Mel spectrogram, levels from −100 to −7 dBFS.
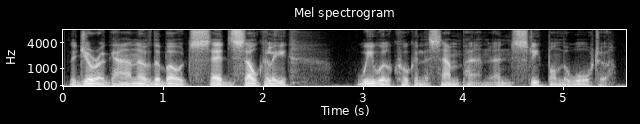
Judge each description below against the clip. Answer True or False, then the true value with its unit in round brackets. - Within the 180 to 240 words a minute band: True (190 wpm)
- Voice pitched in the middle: False (85 Hz)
